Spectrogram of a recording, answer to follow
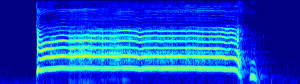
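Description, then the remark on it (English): A woman lets out one loud, high-pitched scream of fright, held steady for about two seconds before cutting off sharply into a brief breathy gasp. No other sounds accompany it. “And so … looks up, and there's this giant Brendan Fraser flying at her caravan from the sky. And she starts to scream.”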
